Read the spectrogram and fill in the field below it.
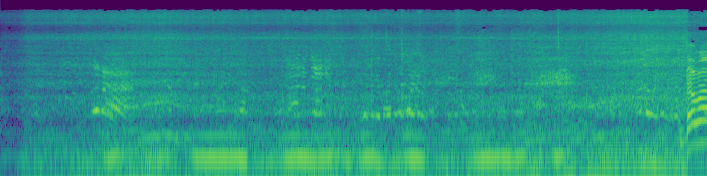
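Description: A car engine revs and strains in thick mud.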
